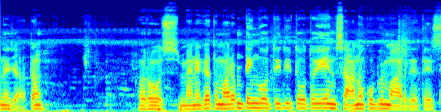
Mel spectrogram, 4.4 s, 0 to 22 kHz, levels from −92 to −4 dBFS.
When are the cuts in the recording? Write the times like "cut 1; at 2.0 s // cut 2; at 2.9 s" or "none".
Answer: cut 1; at 2.4 s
